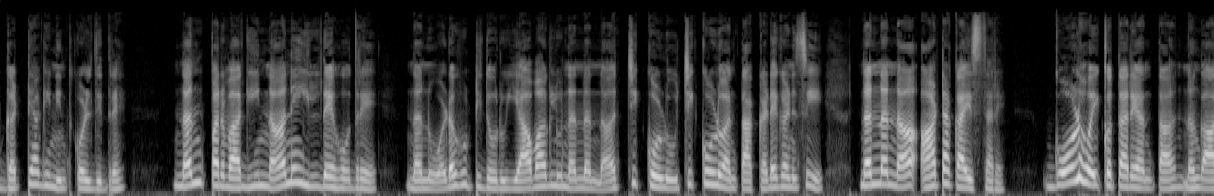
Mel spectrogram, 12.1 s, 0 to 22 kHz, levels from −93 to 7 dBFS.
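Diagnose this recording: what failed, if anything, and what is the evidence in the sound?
Nothing failed; no fault is audible in this speech.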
